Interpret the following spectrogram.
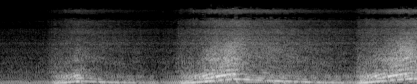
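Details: Yamaha XJR400 (4HM) engine assembly sold separately, start-check run, no abnormal noise or white smoke, compression tested: three clean throttle blips, revs rising and falling smoothly, no knocks or rattles; healthy.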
